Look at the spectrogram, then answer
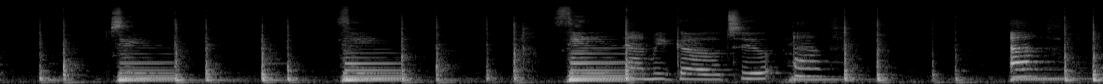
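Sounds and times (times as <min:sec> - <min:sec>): classical guitar strumming: 0:00.4 - 0:06.6, 0:07.8 - 0:11.0.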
